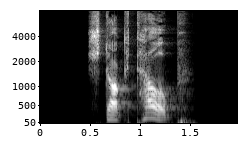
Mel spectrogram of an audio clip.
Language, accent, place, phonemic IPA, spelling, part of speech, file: German, Germany, Berlin, /ˈʃtɔkˈtaʊ̯p/, stocktaub, adjective, De-stocktaub.ogg
- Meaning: stone deaf, deaf as a post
